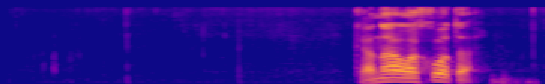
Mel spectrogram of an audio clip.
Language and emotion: Russian, positive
